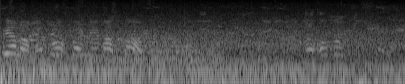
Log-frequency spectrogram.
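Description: Faint, distant voices of children calling across an outdoor football pitch, mostly in the first second and a half. A low, steady rumble sits under them.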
